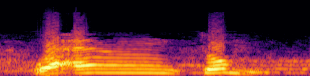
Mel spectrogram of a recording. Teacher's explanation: نون بعدها ت، والت من حروف الاخفاء، اذا هنا حغن بقى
